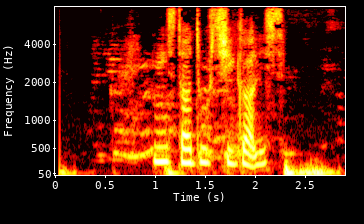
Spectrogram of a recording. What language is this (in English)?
Armenian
